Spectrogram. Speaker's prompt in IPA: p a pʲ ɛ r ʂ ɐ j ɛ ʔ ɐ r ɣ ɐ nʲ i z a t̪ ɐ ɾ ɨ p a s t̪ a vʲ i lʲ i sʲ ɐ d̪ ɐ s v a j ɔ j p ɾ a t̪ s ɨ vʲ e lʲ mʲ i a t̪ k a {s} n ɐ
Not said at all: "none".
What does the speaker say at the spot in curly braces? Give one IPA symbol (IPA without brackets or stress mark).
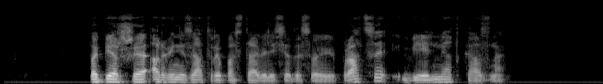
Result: z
